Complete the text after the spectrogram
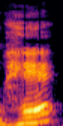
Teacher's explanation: a terminação réia o i vai ser semivogal porque é mais fraquinho e o a vai ser vogal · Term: ditongo crescente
